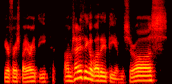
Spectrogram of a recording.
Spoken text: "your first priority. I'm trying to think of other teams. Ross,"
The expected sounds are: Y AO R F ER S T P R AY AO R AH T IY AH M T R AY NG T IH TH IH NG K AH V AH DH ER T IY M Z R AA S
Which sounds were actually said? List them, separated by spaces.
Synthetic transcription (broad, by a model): Y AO R F ER S T P R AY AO R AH T IY AH M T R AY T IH TH IH NG K AH V AH DH ER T IY M S R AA S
